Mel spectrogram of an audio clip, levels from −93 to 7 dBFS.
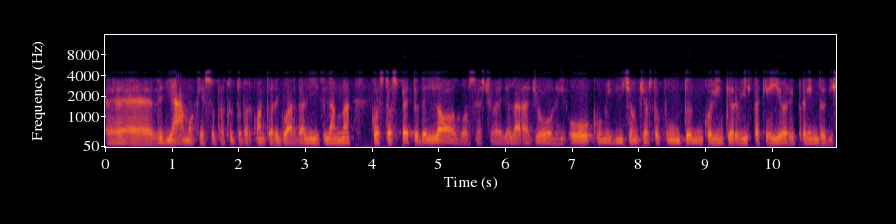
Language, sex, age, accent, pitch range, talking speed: Italian, male, 50-69, native, 80-95 Hz, 155 wpm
